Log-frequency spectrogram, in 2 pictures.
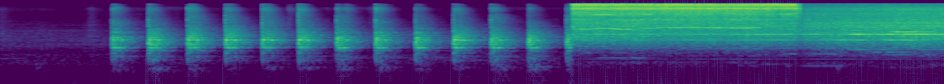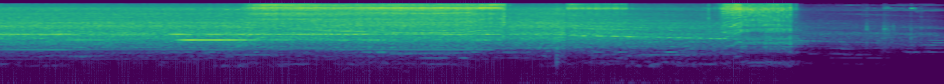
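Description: About a dozen sharp knocks, roughly two a second, then a power drill running for about fifteen seconds, its bit boring a hole into pine at the bottom of a bow-tie-shaped pocket; the drill stops near the end.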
